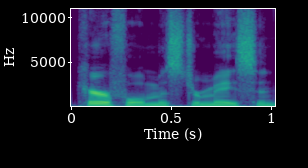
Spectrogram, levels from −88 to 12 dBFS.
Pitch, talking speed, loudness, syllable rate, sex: 105 Hz, 175 wpm, -20 LUFS, 5.8 syllables/s, male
